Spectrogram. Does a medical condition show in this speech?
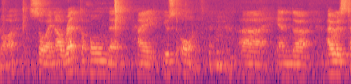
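No.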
